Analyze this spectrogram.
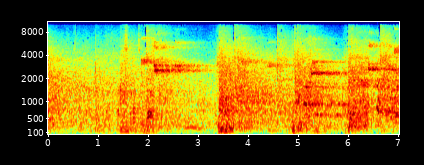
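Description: A squash ball smacks sharply against the walls, echoing in a hard room.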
